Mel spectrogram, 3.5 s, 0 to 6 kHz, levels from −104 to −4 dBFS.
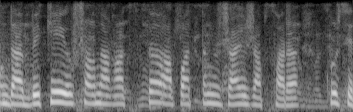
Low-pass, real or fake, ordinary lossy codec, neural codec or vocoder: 5.4 kHz; fake; Opus, 24 kbps; vocoder, 22.05 kHz, 80 mel bands, WaveNeXt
